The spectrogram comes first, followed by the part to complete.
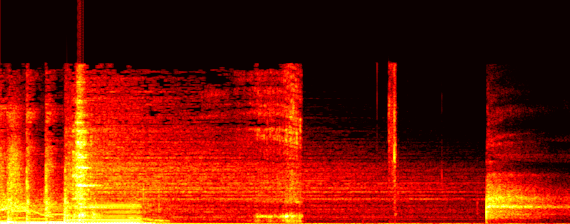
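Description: Rock-style band music with drum kit and electric guitar ends about a second in, its last chord fading out. Near the end comes one sudden short sound that rings on briefly.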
